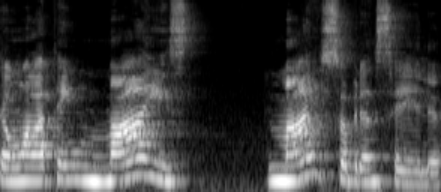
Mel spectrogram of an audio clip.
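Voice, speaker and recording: A woman's raised, projected voice, high in pitch, bright and sharp in tone, with ordinary pitch variation and audible room echo. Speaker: image consultant. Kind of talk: live online class. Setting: live stream.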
